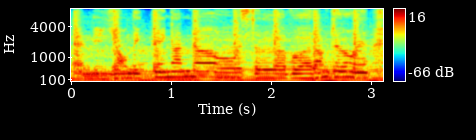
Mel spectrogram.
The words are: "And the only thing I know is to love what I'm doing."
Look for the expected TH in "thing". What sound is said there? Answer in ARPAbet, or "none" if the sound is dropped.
TH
